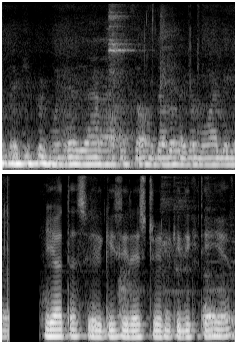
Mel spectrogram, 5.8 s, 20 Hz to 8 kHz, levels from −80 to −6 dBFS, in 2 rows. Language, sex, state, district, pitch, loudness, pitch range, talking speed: Hindi, male, Bihar, Patna, 120 Hz, -18 LUFS, 115-125 Hz, 90 wpm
